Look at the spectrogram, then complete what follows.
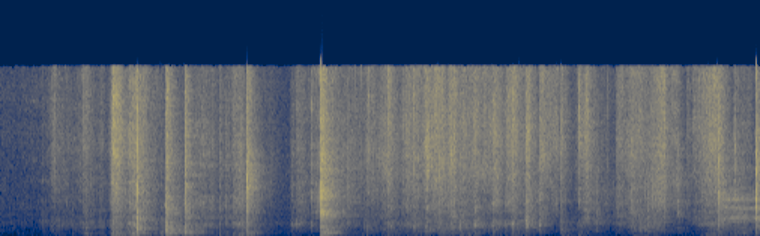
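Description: A small cardboard parts box being opened by hand: flaps and tape tearing with sharp clicks and a loud snap about four seconds in, then paper and plastic packaging rustling and crinkling as the parts are pulled out.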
